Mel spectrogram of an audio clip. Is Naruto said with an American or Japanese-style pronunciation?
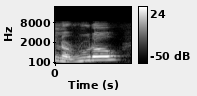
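American. The word is said with an American pronunciation. The speaker calls it wrong.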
